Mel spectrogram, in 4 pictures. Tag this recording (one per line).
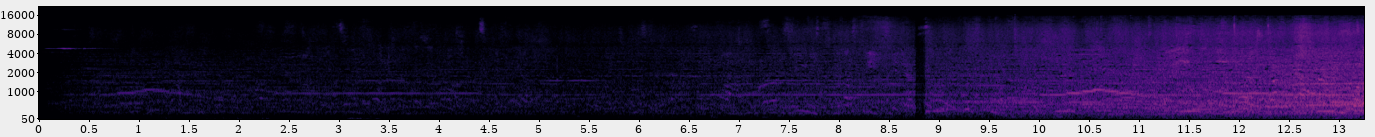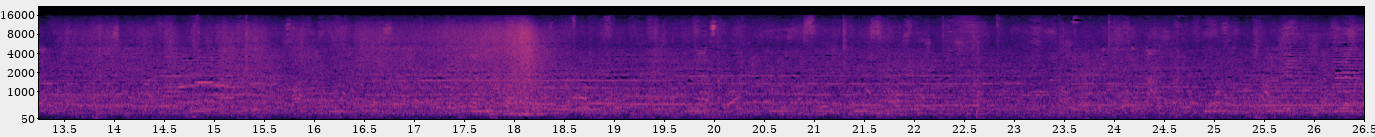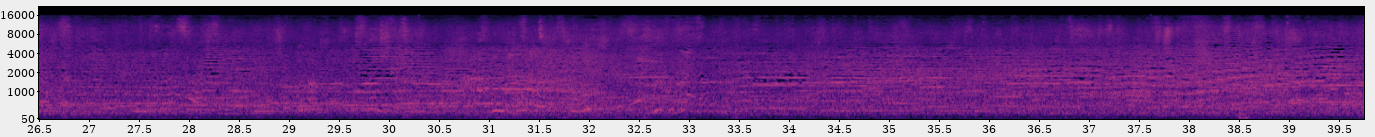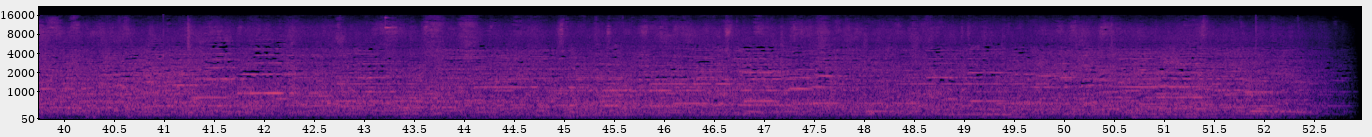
strings
theatre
